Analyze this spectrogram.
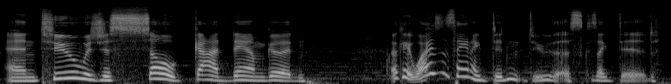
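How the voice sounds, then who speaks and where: Gravelly-voiced young woman streamer. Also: sing-song, takes it slowly. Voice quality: gravelly with deep vocal fry. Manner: chatty, swears and laughs at the game. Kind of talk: casual live-stream chat while gaming. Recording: faint game music behind.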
